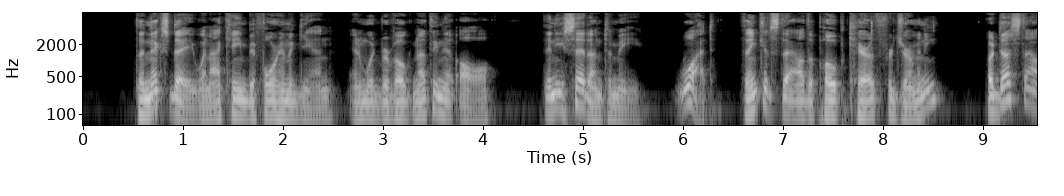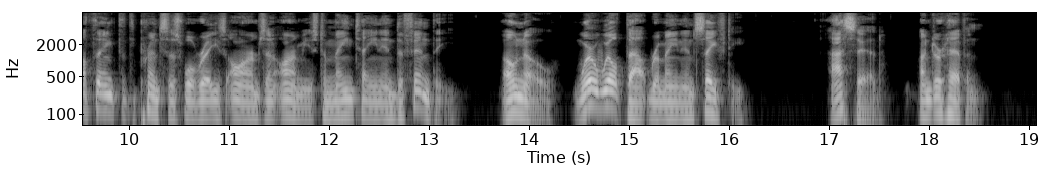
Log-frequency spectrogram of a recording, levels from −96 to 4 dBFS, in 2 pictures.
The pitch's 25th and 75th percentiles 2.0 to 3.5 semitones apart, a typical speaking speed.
Yes: average, 3.1 semitones; average, 180 wpm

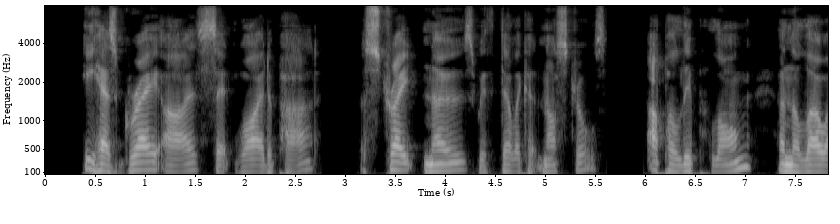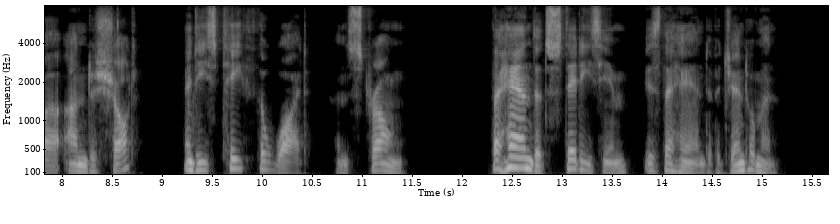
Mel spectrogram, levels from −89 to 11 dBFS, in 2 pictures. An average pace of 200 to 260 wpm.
No: average, 145 wpm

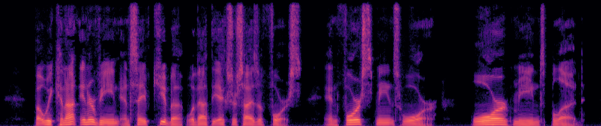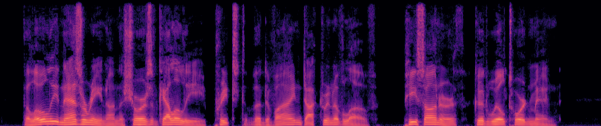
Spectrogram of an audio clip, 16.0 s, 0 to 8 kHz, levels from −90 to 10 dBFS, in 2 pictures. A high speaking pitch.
No: low, 105 Hz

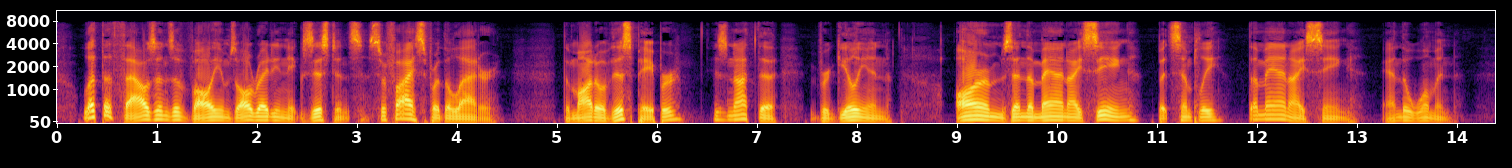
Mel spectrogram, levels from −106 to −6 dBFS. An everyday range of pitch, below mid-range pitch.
Yes: average, 4.7 semitones; very low, 95 Hz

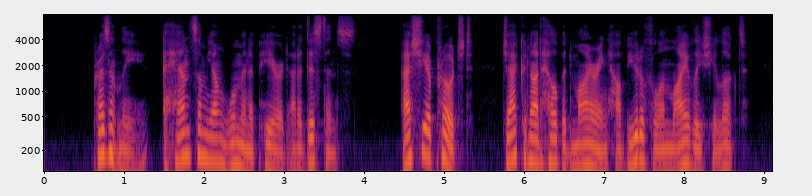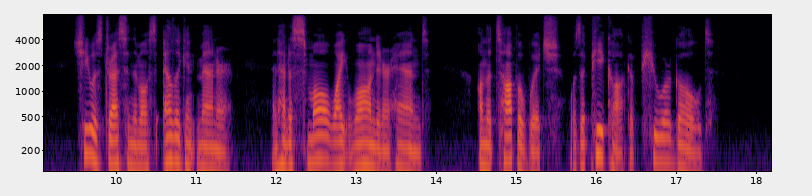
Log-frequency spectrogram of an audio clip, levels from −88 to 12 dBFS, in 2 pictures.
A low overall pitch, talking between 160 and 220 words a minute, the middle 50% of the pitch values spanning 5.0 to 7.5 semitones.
Yes: low, 120 Hz; average, 170 wpm; wide, 5.4 semitones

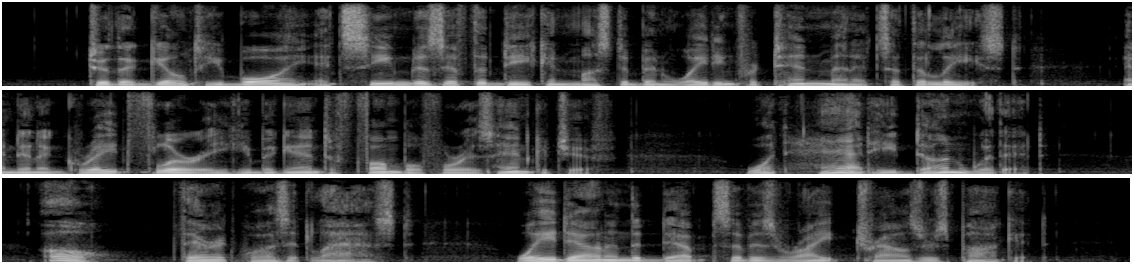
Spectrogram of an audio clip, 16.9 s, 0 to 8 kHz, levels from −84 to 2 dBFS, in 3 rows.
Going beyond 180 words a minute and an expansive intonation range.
No: average, 190 wpm; average, 4.1 semitones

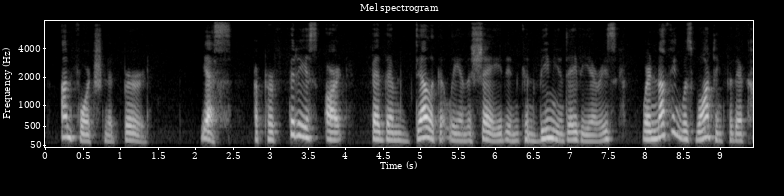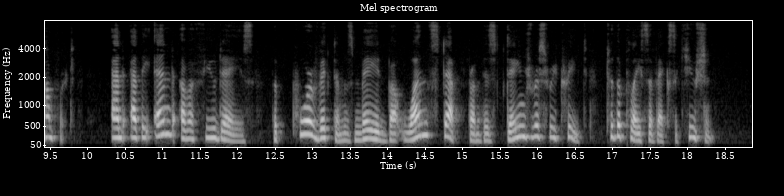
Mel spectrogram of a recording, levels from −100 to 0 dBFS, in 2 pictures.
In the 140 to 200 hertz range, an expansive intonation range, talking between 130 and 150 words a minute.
Yes: high, 190 Hz; wide, 5.9 semitones; average, 145 wpm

